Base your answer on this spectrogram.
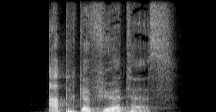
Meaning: strong/mixed nominative/accusative neuter singular of abgeführt
- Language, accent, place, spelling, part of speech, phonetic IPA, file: German, Germany, Berlin, abgeführtes, adjective, [ˈapɡəˌfyːɐ̯təs], De-abgeführtes.ogg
